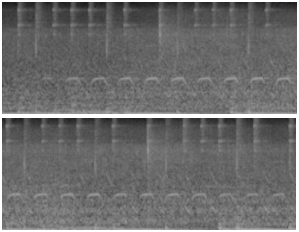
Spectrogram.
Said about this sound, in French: Après, on n'entendit plus que la pluie tomber, puis le bruit des sirènes dans la nuit.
